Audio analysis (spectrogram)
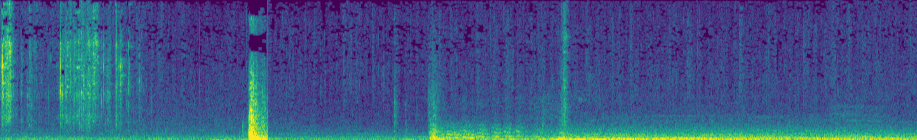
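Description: Keys jingle briefly, a sharp thud lands, then a truck engine turns over and settles into a steady, low rumbling drone that continues to the end. No one speaks.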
